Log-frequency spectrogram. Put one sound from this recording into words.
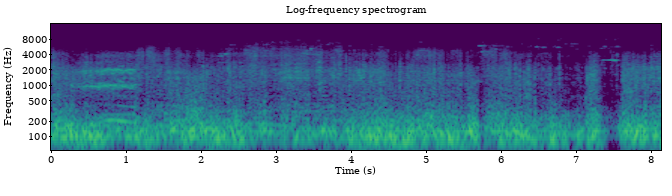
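A car crashes and tumbles with loud metal bangs.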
